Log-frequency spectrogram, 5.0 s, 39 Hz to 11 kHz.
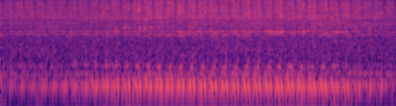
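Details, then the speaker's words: C10 truck "Crusty" V8 with a newly built custom exhaust, no gaskets and only a couple of welds per joint, so leaks were expected. Deep, even burble with steady low pulses as it revs, no rasp, rattle or leak tick. Normal exhaust note, sounds much better. "But maybe it won't sound like a dirt track car. Sounds a lot better. It sounds a lot better."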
